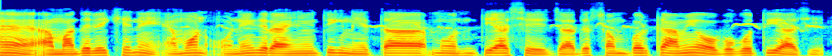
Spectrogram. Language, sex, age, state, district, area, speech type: Bengali, male, 60+, West Bengal, Nadia, rural, spontaneous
